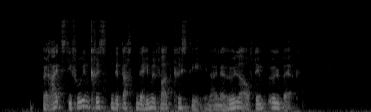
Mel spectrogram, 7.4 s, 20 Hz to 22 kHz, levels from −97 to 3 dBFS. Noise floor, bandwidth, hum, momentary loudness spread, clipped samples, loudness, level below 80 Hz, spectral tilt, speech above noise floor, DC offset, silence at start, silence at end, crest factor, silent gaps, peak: -87 dBFS; 15 kHz; none; 10 LU; under 0.1%; -56 LUFS; -74 dBFS; -7 dB/octave; 32 dB; under 0.1%; 0.5 s; 0.1 s; 18 dB; none; -38 dBFS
